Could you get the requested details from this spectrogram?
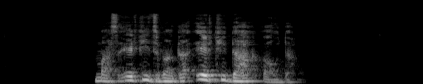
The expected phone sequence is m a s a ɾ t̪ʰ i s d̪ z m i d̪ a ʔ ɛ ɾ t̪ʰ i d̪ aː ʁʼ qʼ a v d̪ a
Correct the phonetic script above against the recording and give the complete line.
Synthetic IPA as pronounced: m a s ɛ ɾ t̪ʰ i d̪ z m a d̪ a ʔ ɛ ɾ t̪ʰ i d̪ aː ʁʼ qʼ a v d̪ a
